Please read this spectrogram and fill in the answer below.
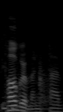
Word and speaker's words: Pogrebin: Letty Cottin Pogrebin, did I say it right? Perfect, thank you. She told me to just say Po and then mumble the next three syllables.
